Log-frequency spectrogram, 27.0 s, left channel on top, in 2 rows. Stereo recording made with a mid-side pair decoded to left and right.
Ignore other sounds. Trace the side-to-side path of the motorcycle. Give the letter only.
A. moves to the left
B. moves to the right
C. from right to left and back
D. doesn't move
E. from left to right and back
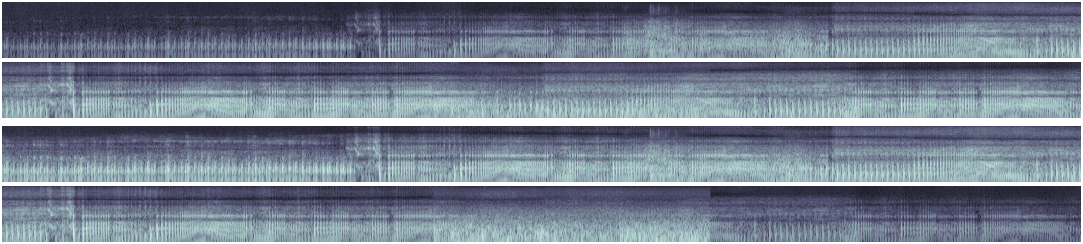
A.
